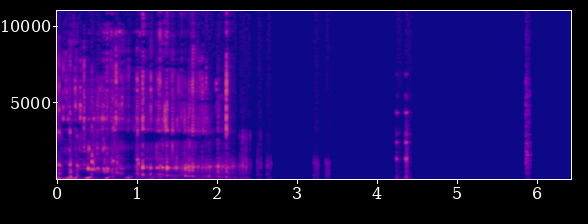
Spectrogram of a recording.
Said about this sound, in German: Gut, ich schenke es mal ein.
